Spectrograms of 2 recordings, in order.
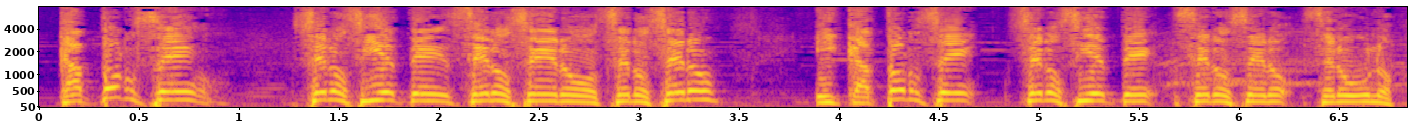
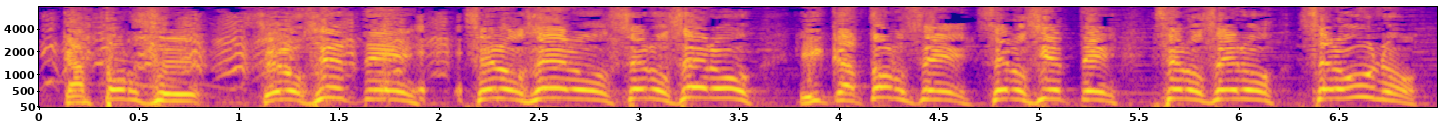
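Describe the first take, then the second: First: It is said in a normal voice. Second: It is said in a silly voice.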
